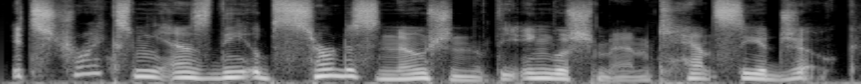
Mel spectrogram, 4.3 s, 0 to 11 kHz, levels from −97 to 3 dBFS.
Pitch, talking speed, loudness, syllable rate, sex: 150 Hz, 195 wpm, -20 LUFS, 4.8 syllables/s, male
